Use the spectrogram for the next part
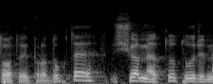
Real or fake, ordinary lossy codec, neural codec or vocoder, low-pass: fake; Opus, 32 kbps; autoencoder, 48 kHz, 128 numbers a frame, DAC-VAE, trained on Japanese speech; 14.4 kHz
